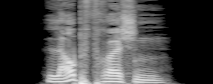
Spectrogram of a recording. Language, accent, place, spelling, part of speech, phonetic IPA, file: German, Germany, Berlin, Laubfröschen, noun, [ˈlaʊ̯pˌfʁœʃn̩], De-Laubfröschen.ogg
- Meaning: dative plural of Laubfrosch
